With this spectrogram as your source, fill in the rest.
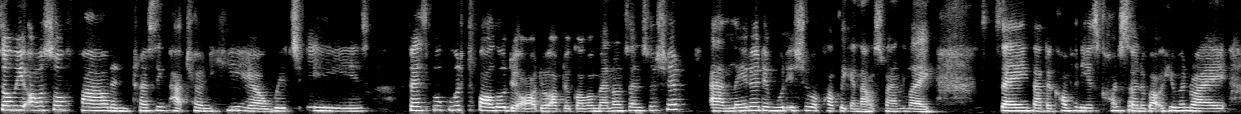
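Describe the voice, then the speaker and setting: An unremarkable speaking voice from a woman, fairly high in pitch, with ordinary pitch variation and a fairly quick pace. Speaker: founder of a digital rights organization, event host. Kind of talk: report presentation at an online launch event.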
